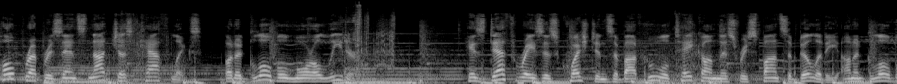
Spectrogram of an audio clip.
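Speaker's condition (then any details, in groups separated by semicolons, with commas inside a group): No condition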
